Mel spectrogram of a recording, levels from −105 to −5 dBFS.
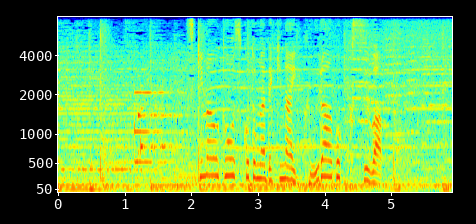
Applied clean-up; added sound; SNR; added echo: none; none; none; none.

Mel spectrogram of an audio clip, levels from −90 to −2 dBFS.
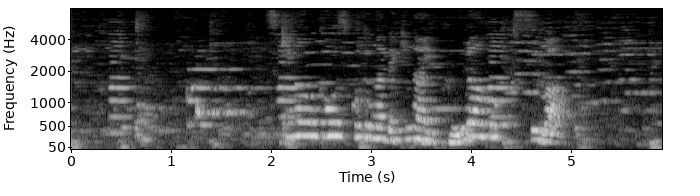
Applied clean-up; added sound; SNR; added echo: classical method WPE with log-MMSE.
